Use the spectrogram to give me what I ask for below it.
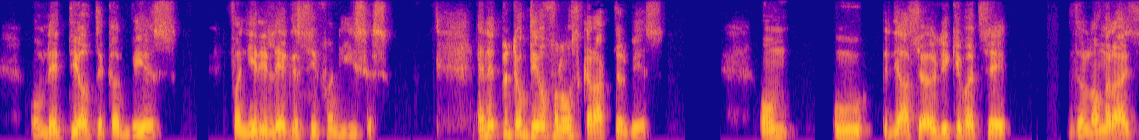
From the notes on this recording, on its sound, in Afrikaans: Manne van die Woord Zoom Byeenkoms 11 Maart 2022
